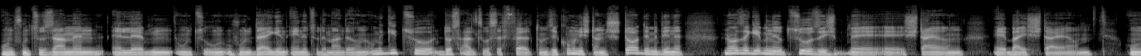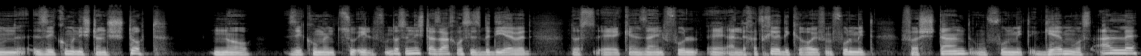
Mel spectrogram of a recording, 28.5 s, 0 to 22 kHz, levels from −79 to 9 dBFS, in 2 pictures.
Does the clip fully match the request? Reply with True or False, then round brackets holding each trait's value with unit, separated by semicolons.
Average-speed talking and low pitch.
False (165 wpm; 105 Hz)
